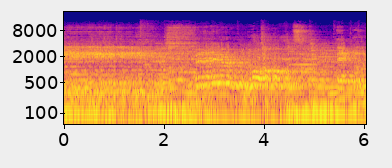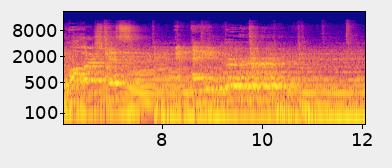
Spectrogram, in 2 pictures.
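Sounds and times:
men singing in harmony: 0:00.0 - 0:10.9
acoustic guitar: 0:00.0 - 0:12.0
piano: 0:00.0 - 0:12.0.

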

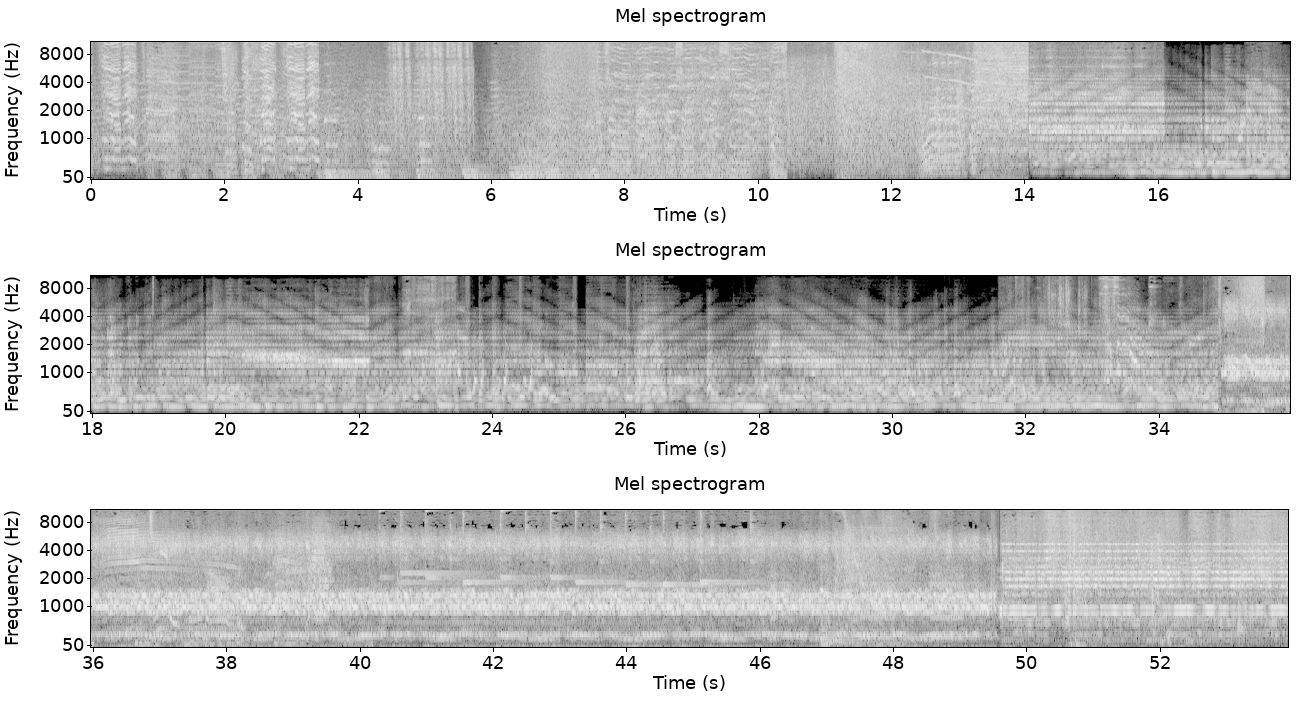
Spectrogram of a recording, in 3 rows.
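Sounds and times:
organ-like drone with phaser swirl: 0:00.0 - 0:10.4, 0:32.4 - 0:53.9
dense distorted sound with pitch glides: 0:00.8 - 0:13.1, 0:34.0 - 0:53.9.

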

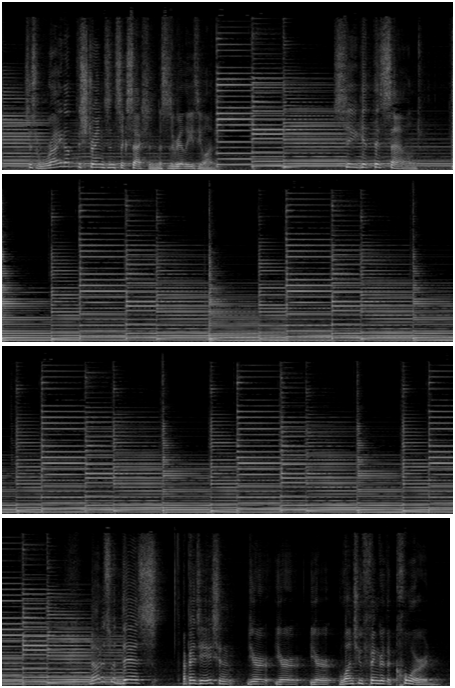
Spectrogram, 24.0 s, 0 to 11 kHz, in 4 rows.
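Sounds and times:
acoustic guitar arpeggio: 0:00.0 - 0:19.8.

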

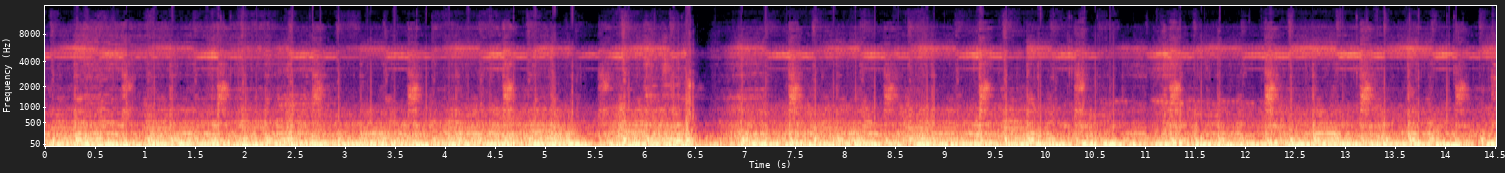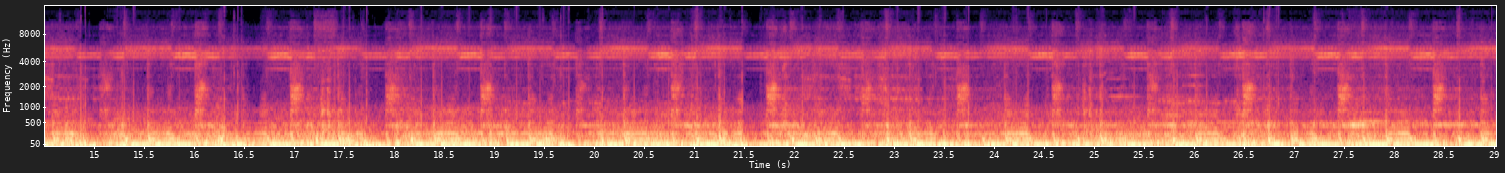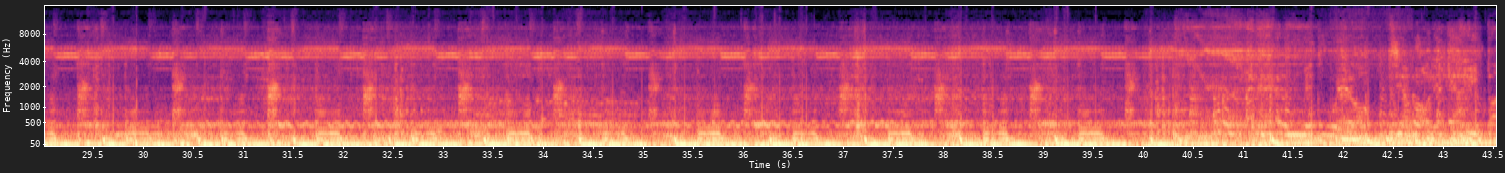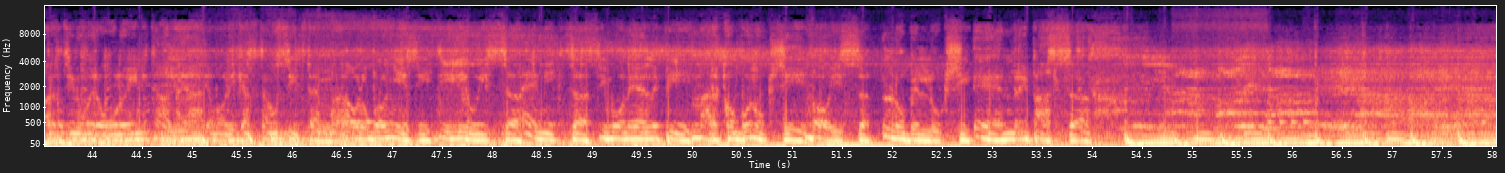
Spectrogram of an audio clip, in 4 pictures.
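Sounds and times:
car rumble: 0:00.0 - 0:58.0
electronic dance music on car radio: 0:00.0 - 0:58.0.

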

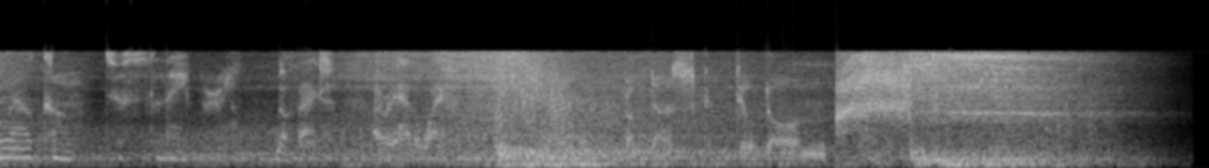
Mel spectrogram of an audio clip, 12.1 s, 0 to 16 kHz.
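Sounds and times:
trailer music: 0:00.0 - 0:11.9.

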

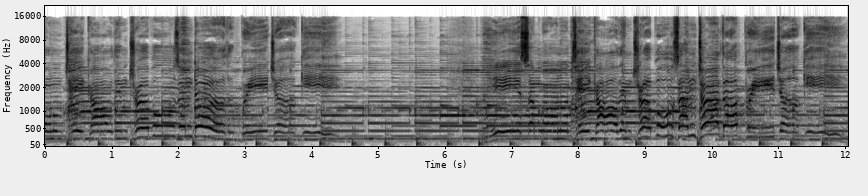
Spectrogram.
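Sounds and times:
person singing: 0:00.0 - 0:05.3, 0:06.1 - 0:12.0
slide resonator guitar blues: 0:00.0 - 0:12.0
steady low thump: 0:00.3 - 0:11.4.

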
